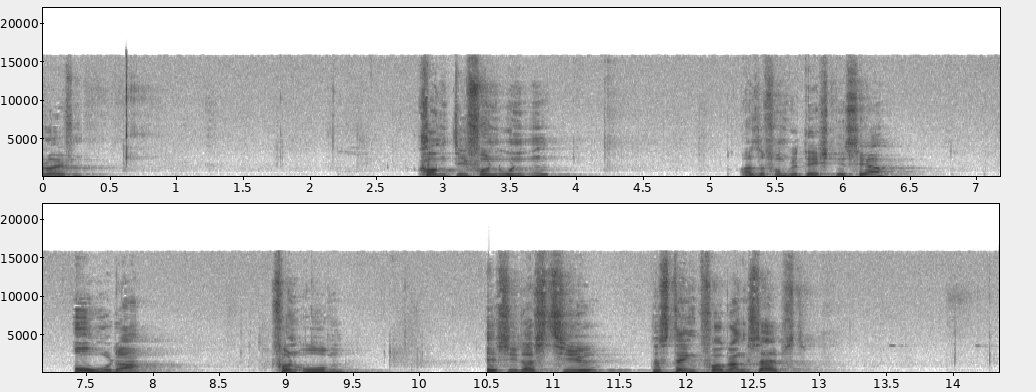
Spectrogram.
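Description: A middle-aged man lectures with animation through a microphone, speaking in short bursts with pauses.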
